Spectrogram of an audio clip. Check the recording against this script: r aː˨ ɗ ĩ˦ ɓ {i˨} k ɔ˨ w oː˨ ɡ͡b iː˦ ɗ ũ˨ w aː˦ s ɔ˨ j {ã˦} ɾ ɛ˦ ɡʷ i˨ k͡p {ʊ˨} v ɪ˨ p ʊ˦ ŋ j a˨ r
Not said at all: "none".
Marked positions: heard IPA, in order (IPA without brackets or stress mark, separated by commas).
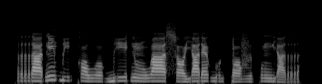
i˨˦, a˦, ɔ˨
